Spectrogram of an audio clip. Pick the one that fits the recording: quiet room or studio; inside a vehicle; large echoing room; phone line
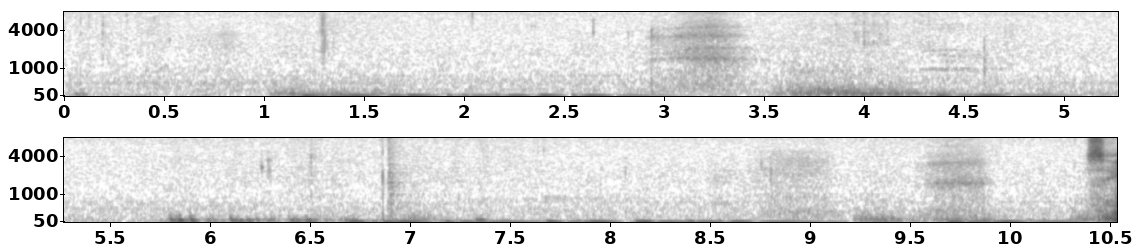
large echoing room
